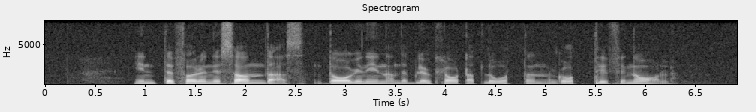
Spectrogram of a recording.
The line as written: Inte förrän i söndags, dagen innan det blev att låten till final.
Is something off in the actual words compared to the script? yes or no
yes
